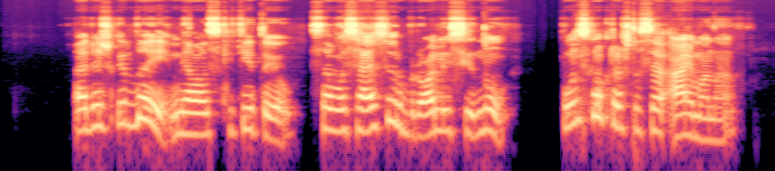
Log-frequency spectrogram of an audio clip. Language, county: Lithuanian, Šiauliai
